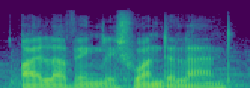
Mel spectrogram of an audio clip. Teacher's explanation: my voice rose on love and fell on Wonderland that's because I'm expressing a strong positive emotion about English Wonderland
